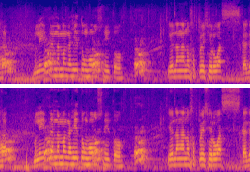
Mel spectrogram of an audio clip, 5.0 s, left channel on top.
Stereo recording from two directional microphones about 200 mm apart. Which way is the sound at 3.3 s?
30° right (ahead or behind).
